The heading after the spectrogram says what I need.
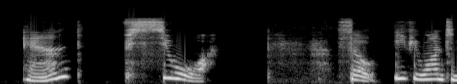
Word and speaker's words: всё: And всё, всё. In the last word всё, my lips are rounded and protruded.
